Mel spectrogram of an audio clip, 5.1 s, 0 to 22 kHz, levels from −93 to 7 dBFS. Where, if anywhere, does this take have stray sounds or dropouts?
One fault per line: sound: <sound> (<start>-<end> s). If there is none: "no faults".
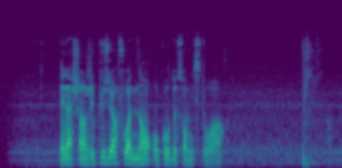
sound: thud (4.5-4.9 s)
